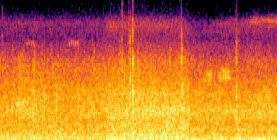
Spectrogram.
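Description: Heavy rain falls over a village, a steady, dense hiss of downpour filling the whole scene evenly, loud and continuous with no voices.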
